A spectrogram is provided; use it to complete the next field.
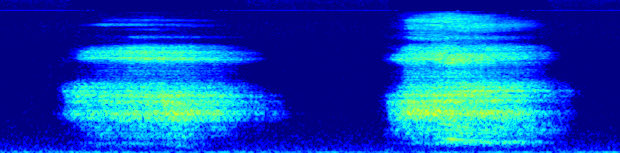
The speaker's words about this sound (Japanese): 落ち着いて深呼吸。深呼吸。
